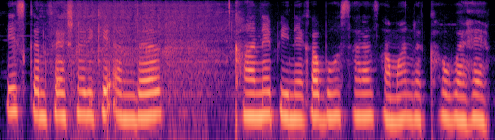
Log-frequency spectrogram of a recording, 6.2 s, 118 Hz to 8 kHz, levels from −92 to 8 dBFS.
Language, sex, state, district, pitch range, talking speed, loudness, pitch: Hindi, female, Uttar Pradesh, Saharanpur, 230-250 Hz, 125 wpm, -18 LUFS, 240 Hz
